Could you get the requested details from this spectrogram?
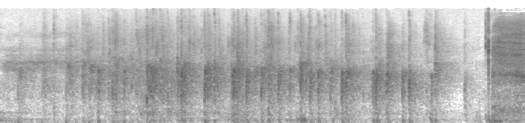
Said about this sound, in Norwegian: Du kan komme opp hit. Og gjerne litt applaus til henne òg.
